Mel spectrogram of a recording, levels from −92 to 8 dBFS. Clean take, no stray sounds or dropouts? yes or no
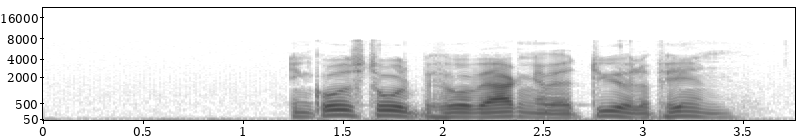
yes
